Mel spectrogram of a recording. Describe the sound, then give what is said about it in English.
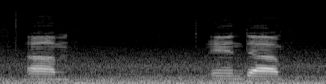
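A steady low rumble of idling cars in slow, stalled traffic in the Seattle region, caused by the closure of the I-90 floating bridge across Lake Washington, fills the background, while brief bursts of a voice rise over it in a few short fragments. “I mean, it really just comes to a frickin' standstill. I'm in the middle of being stuck in it.”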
